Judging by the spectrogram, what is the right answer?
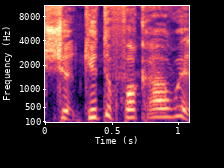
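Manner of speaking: very high, blunt, crude cursing, fired off. Contrasting the polite version with a rude one: Branch Warren version. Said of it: "That's a Branch Warren version".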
